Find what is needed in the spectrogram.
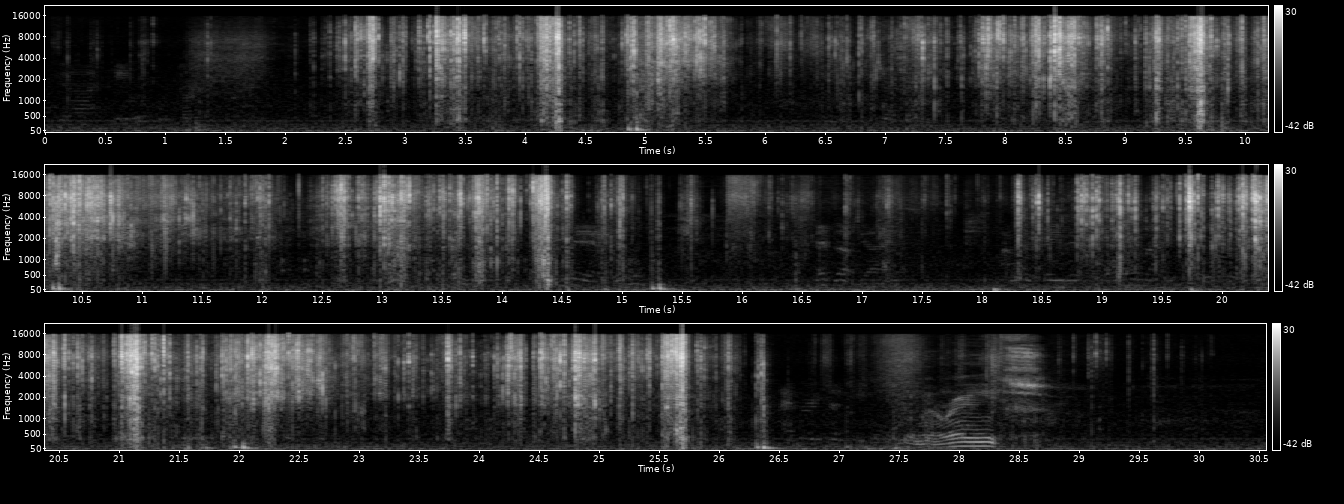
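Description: Foil trading-card pack wrappers being torn open and crinkled by hand, in repeated rustles with short pauses between them. A brief voice sounds near the end.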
